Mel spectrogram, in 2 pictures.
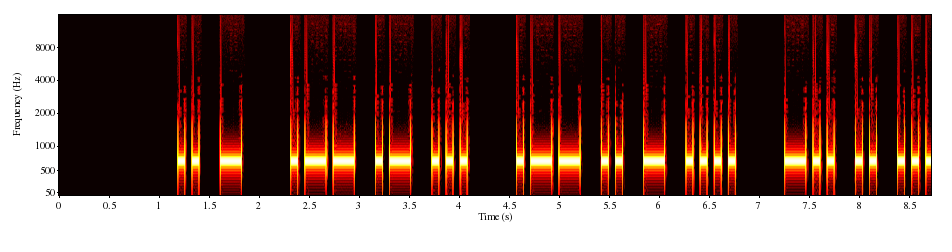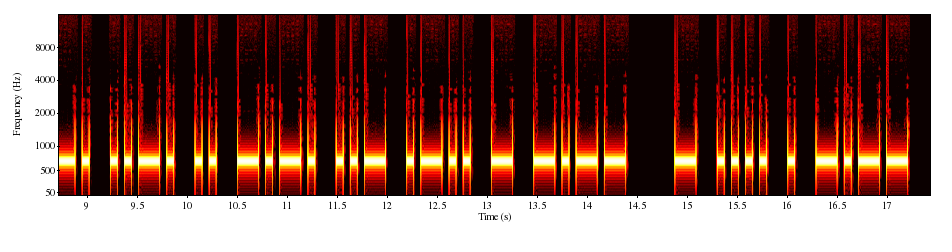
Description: Morse code, heard as a keyed tone, about 17 wpm, 700 Hz. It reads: IT WAS WITH DIFFICULTY THEY
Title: Sentences from Top 1500 Words 17wpm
